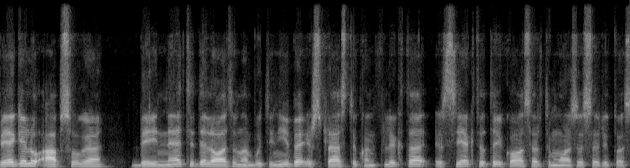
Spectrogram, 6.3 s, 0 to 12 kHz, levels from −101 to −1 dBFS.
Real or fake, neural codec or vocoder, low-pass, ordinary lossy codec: real; none; 9.9 kHz; Opus, 16 kbps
